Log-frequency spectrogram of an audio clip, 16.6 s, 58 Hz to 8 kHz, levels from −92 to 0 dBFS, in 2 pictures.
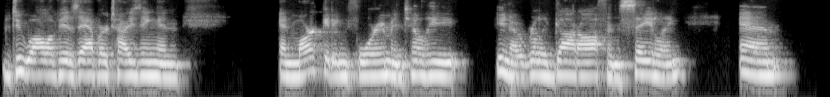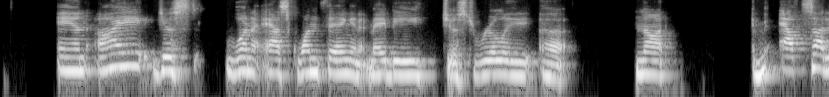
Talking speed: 135 wpm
